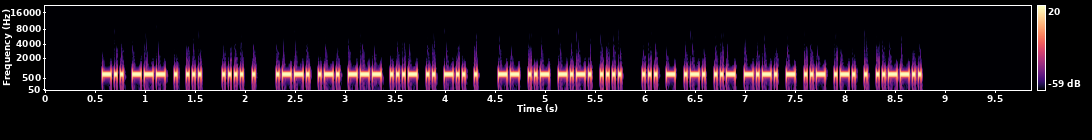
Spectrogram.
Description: Morse code, heard as a keyed tone, about 40 wpm, 700 Hz. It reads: DOES HE PROVIDE MUCH STRUCTURE?
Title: Sentences from Top 1000 Words - Review Part 6 - 40wpm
